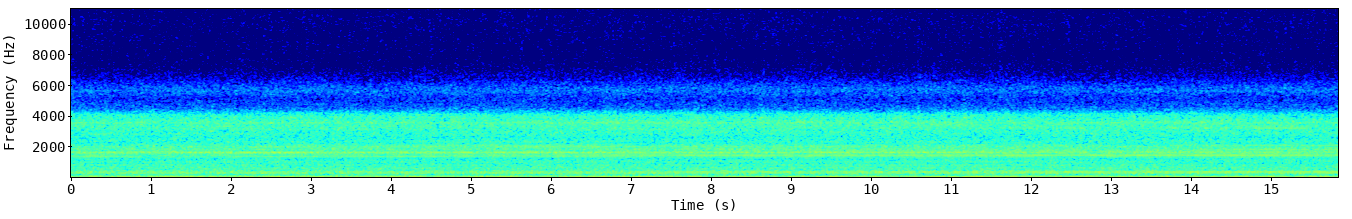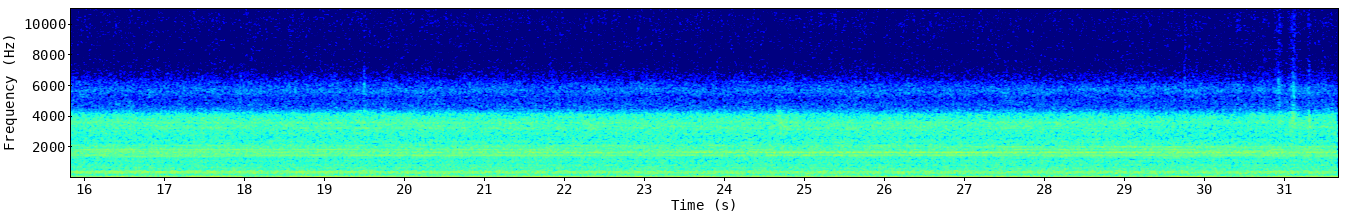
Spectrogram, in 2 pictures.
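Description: Steady hiss with a low hum and a few faint steady tones, unchanging throughout: constant machine-like background noise.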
